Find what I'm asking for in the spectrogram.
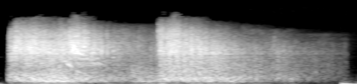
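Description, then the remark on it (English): Two heavy cannon blasts from a ship's broadside, fired at an enemy ship during a sea battle. Each is a sudden loud boom followed by a long rumbling decay, the second coming about a second and a half after the first. No voices. “Give him another broadside! By thunder, we'll see you to Davy Jones! They need persuasion, mates! Fire at will!”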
